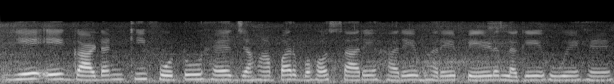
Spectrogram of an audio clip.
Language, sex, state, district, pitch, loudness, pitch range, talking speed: Hindi, female, Madhya Pradesh, Katni, 205 Hz, -16 LUFS, 195-220 Hz, 155 wpm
